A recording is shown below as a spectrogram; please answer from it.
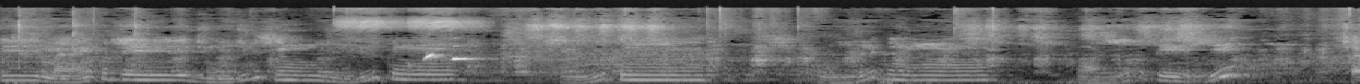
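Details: Labrador Retriever whining in a repeated series of high, wavering, harmonic whimpers that rise and fall in pitch, each lasting under a second, with a brief squeak and faint background noise.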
